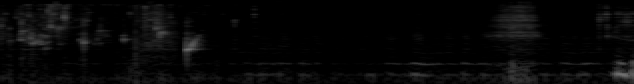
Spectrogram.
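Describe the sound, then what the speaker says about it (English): Housefly buzzing indoors in short, faint bursts that come and go, with scattered light clicks and drips around it. "There's a fly in here."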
